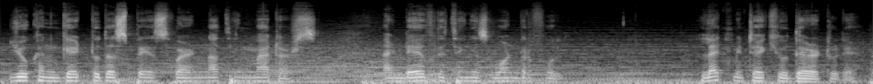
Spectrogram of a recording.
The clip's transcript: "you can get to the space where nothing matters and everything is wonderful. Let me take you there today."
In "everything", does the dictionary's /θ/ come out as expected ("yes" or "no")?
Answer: no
